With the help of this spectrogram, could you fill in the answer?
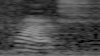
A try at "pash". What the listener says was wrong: Sort of got an R in there, but it doesn't. Pash.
